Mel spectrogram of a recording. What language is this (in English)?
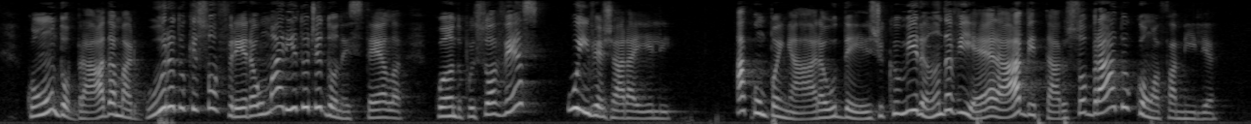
Portuguese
